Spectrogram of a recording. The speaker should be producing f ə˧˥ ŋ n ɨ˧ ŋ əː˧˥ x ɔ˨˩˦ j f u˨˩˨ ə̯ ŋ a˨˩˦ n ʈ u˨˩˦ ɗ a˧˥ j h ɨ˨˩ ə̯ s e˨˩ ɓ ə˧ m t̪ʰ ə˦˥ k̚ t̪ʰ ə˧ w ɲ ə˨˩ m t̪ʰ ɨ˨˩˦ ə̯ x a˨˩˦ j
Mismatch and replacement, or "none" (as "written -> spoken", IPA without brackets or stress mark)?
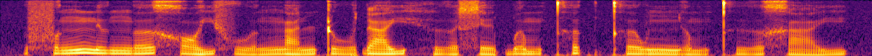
none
